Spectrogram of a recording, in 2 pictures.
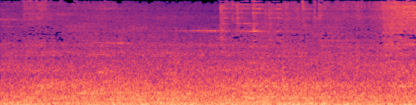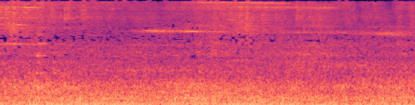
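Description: Autorack freight cars of a long CSX train rolling past: a steady rumble and rattle of steel wheels on rail, with a few brief faint wheel squeals in the second half.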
